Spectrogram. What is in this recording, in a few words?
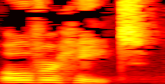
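"overheat", English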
